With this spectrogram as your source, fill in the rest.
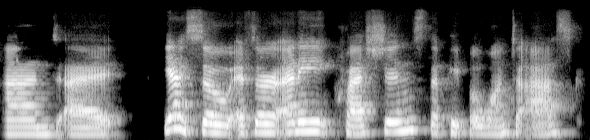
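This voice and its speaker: A woman's voice: medium pitch, vocal fry. Woman hosting over a video call. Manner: warm, grateful, brisk moderating. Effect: heard over a video call. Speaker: event host.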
